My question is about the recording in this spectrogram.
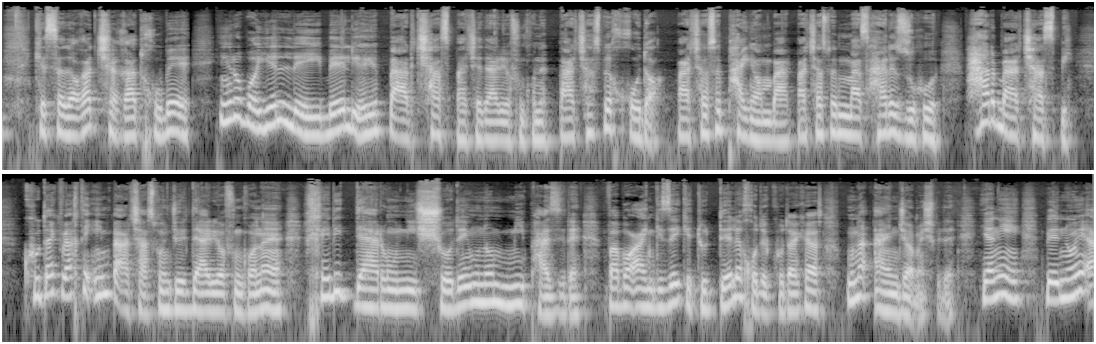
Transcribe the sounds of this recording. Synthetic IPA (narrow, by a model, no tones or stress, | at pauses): cʰe̞se̞d̪ɒːɣæt̪̚t͡ʃʰe̞ɣæd̪ɾxuːbe | inɾrobɒːjelejbe̞ljɒːjebæɾt͡ʃʰæsbætt͡ʃʰːed̪æɾjɒːft̪mikʰo̞neb̥æɾt͡ʃʰæsbe̞χod̪ɒːb̥æɾt͡ʃʰæsbepʰæjɒːmbæɾbæɾt͡ʃʰæsbe̞mæzhæɾe̞zohuːɾ | hæɾbæɾt͡ʃʰæsbiː | kʰud̪æcʰvæχt̪ʰiːʔinbæɾt͡ʃʰæsb̥oind͡ʒuɾid̪æɾjɒːft̪mikʰo̞nexejliːd̪æɾuːniːʃod̪euːnomiːpʰæziːɾevæbɒːæŋɟiːzejiːcʰe̞t̪ʰud̪e̞le̞xod̪ekʰuːd̪æcʰæst̪uːnɑʔænd͡ʒɒːmʔḛʃbid̪ḛjæːnib̥e̞noːi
